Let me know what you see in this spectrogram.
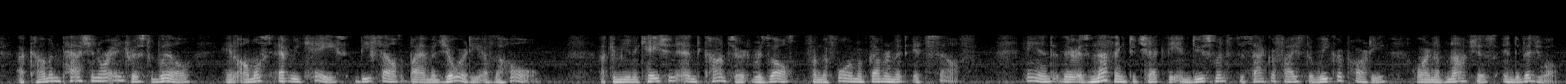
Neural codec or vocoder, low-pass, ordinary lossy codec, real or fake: none; 7.2 kHz; AAC, 16 kbps; real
